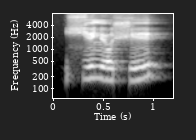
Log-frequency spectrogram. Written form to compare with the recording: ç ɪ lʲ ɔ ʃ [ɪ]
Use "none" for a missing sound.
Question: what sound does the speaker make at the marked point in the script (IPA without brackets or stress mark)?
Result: ɪ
